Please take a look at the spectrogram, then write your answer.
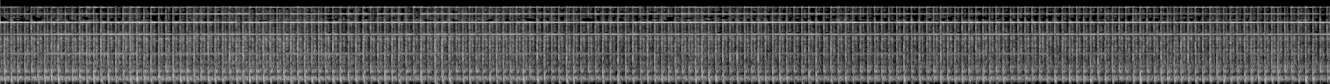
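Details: Seth Thomas automatic 8-day long alarm clock, model 89 movement, alarm going off before being silenced by the lever: rapid steady metallic ringing, even pace, no skips or sticking; normal alarm bell ringing.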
